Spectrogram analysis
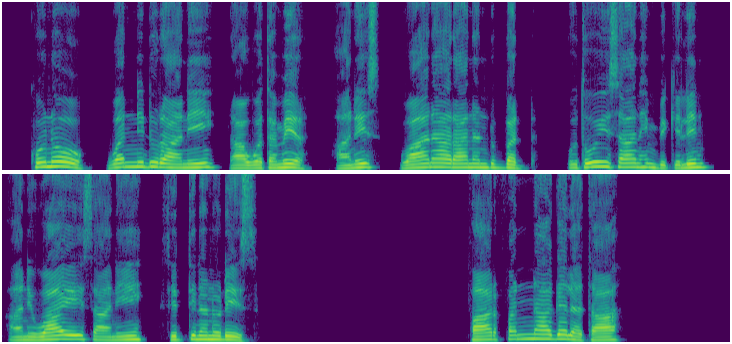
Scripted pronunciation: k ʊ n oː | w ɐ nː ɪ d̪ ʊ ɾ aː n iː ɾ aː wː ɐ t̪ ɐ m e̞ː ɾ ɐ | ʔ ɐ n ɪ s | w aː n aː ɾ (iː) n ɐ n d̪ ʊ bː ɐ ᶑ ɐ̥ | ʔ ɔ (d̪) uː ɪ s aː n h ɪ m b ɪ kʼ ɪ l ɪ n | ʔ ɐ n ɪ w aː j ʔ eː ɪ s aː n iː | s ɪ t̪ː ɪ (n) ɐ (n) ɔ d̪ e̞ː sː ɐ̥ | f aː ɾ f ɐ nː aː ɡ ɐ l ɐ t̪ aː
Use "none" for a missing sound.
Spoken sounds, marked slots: aː, t̪, n, n

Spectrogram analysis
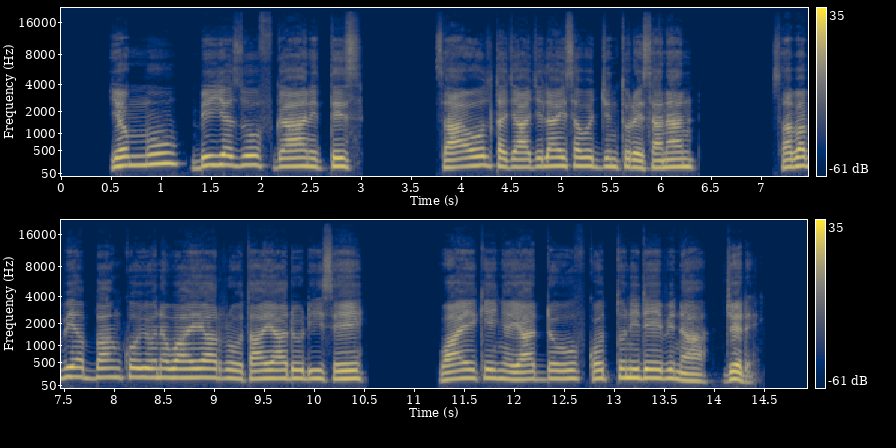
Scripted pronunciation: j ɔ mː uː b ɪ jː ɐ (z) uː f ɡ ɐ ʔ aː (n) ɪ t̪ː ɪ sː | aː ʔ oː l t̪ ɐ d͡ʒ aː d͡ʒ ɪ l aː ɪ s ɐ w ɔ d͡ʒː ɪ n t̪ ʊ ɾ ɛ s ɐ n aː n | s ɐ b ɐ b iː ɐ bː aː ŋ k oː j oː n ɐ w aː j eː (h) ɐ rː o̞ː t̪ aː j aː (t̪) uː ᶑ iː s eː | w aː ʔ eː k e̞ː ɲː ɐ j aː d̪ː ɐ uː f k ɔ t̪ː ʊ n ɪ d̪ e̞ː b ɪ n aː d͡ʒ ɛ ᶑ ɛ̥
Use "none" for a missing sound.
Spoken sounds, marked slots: z, n, h, d̪

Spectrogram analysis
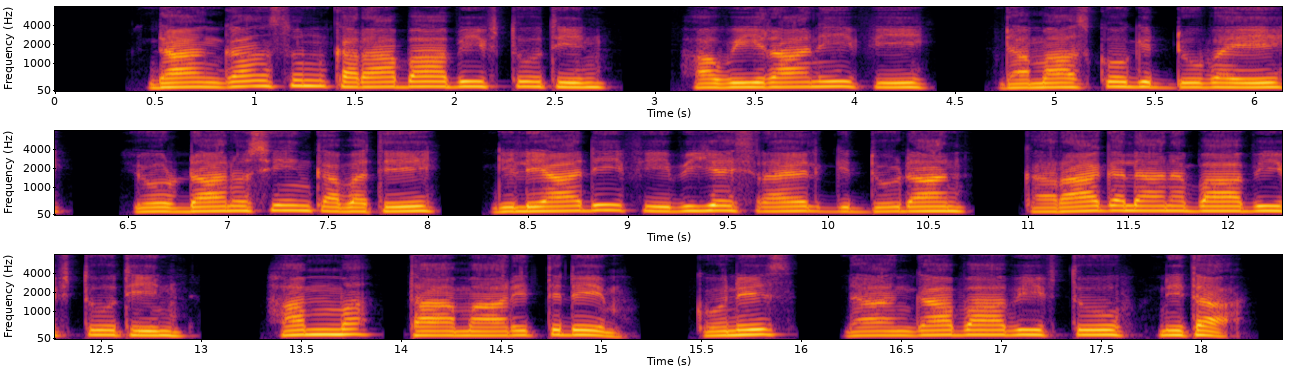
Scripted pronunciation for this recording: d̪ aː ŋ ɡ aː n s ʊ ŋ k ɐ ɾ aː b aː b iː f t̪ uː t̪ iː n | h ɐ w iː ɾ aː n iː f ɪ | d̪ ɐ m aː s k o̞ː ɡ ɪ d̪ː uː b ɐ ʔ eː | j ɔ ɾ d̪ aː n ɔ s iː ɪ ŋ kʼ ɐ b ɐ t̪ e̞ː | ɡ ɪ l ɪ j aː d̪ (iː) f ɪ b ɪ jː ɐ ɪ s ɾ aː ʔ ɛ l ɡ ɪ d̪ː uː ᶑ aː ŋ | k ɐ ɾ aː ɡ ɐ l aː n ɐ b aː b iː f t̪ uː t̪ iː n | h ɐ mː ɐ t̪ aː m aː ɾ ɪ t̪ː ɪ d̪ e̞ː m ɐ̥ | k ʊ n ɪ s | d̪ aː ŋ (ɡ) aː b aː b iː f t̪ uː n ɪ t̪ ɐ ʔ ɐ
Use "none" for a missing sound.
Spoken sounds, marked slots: iː, ɡ

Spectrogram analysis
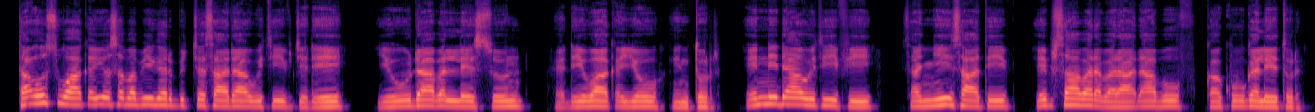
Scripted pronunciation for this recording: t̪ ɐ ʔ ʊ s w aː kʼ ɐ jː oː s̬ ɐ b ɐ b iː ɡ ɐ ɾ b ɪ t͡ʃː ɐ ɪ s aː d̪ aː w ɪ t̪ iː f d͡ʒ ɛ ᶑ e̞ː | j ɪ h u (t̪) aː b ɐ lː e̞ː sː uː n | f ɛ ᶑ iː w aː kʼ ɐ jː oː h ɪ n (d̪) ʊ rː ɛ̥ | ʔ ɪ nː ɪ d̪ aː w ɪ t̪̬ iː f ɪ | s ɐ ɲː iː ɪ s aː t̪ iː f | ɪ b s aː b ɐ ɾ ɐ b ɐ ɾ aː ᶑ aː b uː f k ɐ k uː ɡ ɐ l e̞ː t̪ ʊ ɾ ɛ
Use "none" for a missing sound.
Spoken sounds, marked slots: d̪, t̪

